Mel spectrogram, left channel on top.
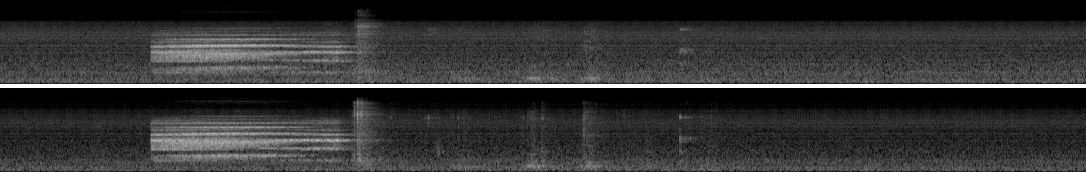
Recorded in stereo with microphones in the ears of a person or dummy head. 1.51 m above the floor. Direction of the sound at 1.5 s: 25° right (ahead or behind).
